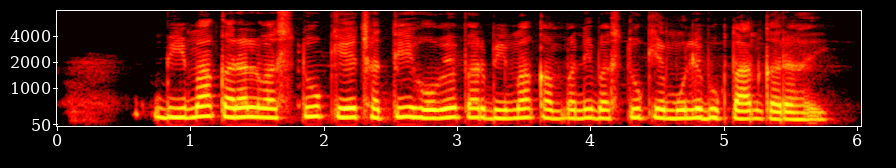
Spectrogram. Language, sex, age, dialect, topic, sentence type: Magahi, female, 18-24, Central/Standard, banking, statement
